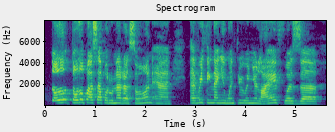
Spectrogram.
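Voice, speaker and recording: In a Spanish accent, a woman speaks at a moderate pace with a fairly high pitch and fairly even intonation. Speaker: live-stream cooking show host. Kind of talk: casual chat. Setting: live stream.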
